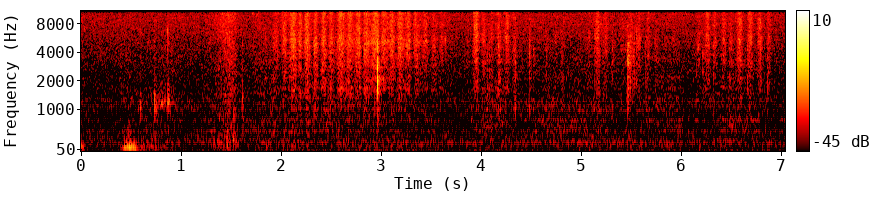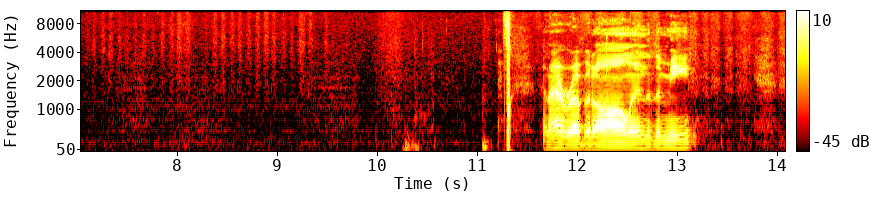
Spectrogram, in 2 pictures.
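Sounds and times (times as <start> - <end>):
low room hum: 0.0 - 14.0
dry spice rub pattering: 1.9 - 9.7, 12.4 - 14.0.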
